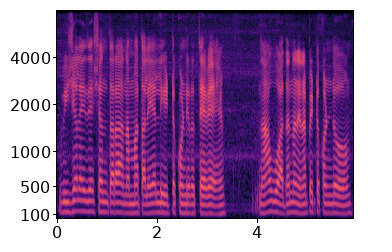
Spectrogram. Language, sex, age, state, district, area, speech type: Kannada, male, 45-60, Karnataka, Bangalore Rural, rural, spontaneous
